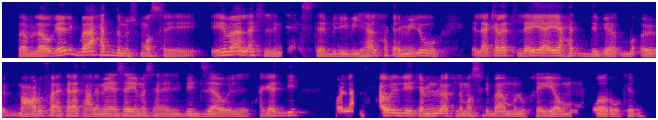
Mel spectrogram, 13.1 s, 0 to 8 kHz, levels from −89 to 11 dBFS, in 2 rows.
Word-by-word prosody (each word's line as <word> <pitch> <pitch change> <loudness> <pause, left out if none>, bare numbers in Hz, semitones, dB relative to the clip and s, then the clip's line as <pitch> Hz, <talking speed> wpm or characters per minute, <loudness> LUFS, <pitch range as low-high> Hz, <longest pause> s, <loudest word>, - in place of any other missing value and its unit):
طب 115 -1 -1
لو 125 0 +4
جالِك 210 +1 +4
بقى - - +5
حد 170 -4 0
مش 125 -1 -3
مصري، 120 -4 -6
إيه 160 - +2
بقى 180 - +4
الأكل 175 +1 +2
اللي 120 - -3
أنتِ 130 - -6
هتستقبليه 110 +1 -4
بيه؟ 110 +2 -1
هل 135 - 0
هتعمِلي 120 -5 -1
له 130 -3 -1 0.3
الأكلات 135 +1 +1
اللي 130 - +1
هي 140 0 +7
أي 140 0 +8
حد 125 -3 -5
بي 115 -1 -1
م 115 0 -5
أ - - -16 0.3
معروفة 135 +3 +2
أكلات 120 +1 0
عالمية 110 +3 0
زي 120 +1 +3
مثلًا، 120 -4 -4
البيتزا 110 +2 -2
والحاجات 105 +3 -2
دي؟ 155 +4 -6 0.3
والّا 120 +1 +2
هتحاولي 135 +2 +3
تعملي 120 +1 +1
له 130 - +4
أكل 130 -2 -3
مصري 125 -1 -4
بقى 115 0 0
ملوخية، 115 +1 -1
ومُمبار 110 +1 -1
وكده؟ 105 0 -6
120 Hz, 195 wpm, -24 LUFS, 110-130 Hz, 0.3 s, أي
